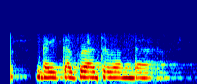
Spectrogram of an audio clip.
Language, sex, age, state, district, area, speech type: Manipuri, female, 30-45, Manipur, Chandel, rural, conversation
